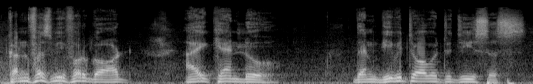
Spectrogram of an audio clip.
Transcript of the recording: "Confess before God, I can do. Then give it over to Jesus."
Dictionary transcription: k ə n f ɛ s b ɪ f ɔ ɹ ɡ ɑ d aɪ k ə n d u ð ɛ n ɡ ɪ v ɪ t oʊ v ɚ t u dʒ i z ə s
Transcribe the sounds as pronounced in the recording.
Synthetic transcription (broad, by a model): k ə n f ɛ s b ɪ f ɔ ɹ ɡ ɑ d aɪ k ə n d u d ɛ n ɡ ɪ v ɪ t oʊ v ɚ t u dʒ i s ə s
